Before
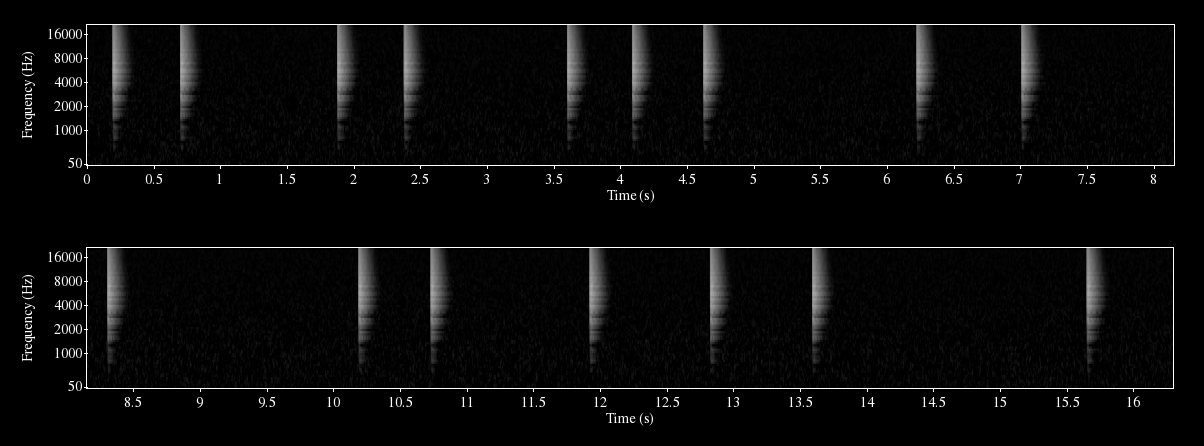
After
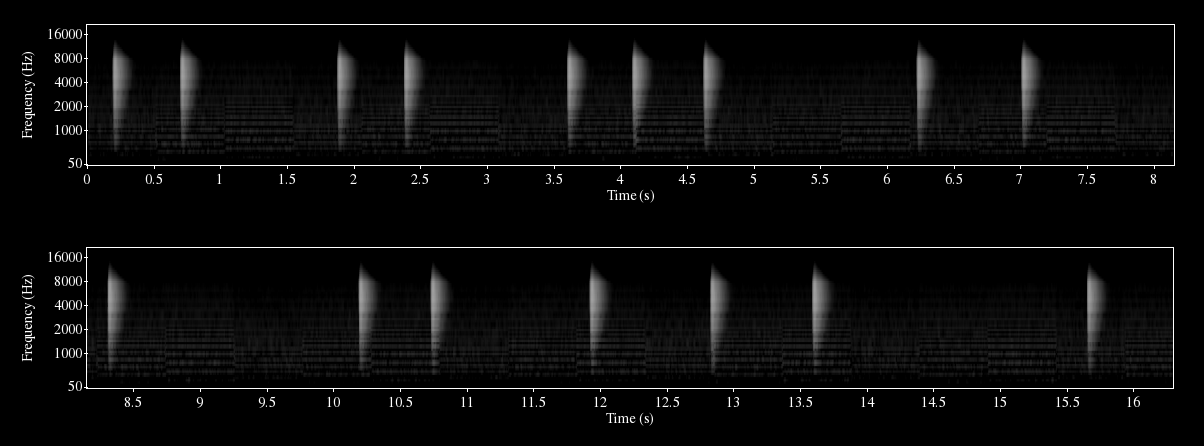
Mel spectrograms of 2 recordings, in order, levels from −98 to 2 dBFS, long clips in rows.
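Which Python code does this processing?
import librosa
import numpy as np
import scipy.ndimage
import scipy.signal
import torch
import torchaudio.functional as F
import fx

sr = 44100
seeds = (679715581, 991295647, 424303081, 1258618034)

y = fx.vocoder_arp(x, sr, chord='major triad', root=52, every_ms=514)
y = scipy.signal.sosfilt(scipy.signal.butter(2, 710.0, 'highpass', fs=sr, output='sos'), y)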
